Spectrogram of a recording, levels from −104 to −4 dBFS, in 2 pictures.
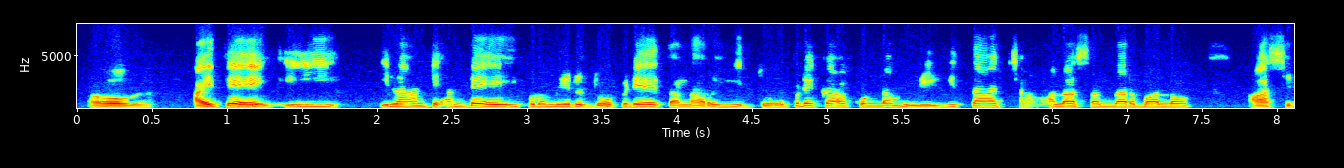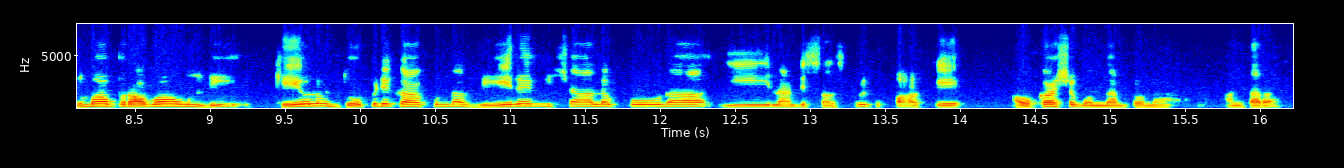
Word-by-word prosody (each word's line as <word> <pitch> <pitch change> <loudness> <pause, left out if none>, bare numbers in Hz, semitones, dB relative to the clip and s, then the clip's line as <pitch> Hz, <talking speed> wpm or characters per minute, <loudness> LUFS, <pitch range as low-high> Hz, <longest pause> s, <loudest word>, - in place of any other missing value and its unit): అవును. 155 -1 +6 0.4
అయితే 460 - +7 0.4
ఈ - - -2 0.6
ఇలాంటి 210 +1 +1
అంటే 215 +3 +2 0.2
ఇప్పుడు 200 +2 -2
మీరు 200 -2 +3
దోపిడి 185 +7 +2
అయితే 180 -3 0
అన్నారు. 155 +1 -1
ఈ - - -3 0.2
దోపిడి 170 +11 -1
కాకుండా 230 0 -2 0.2
మిగతా 180 - -3 0.2
చాలా 215 +2 -1
సందర్భాల్లో 215 0 +1 0.5
ఆ - - +4
సినిమా 170 +8 +2
ప్రభావం 200 +5 +5
ఉండి, 165 -1 -2 0.4
కేవలం 210 +7 +3
దోపిడి 175 +9 0
కాకుండా 190 +1 -1
వేరే 185 +10 +1
విషయాలు 200 0 -1 0.2
కూడా 185 +1 +1 0.4
ఈ - - -1 0.2
ఇలాంటి 160 0 -3
సంస్కృతి 180 +4 -7
పాకే 145 +1 -3 0.5
అవకాశం 175 +3 +1
ఉందంటున్నా 125 -3 -4 0.4
అంటారా? 135 -1 -1
185 Hz, 120 wpm, -21 LUFS, 155-210 Hz, 0.6 s, అయితే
